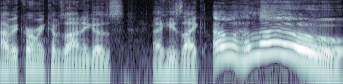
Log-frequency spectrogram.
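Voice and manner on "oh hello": very high, raised, drawn-out voice. Retelling how Harvey Korman greets the family: Mrs. Doubtfire voice. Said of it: "That was very Missus Doubtfire".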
